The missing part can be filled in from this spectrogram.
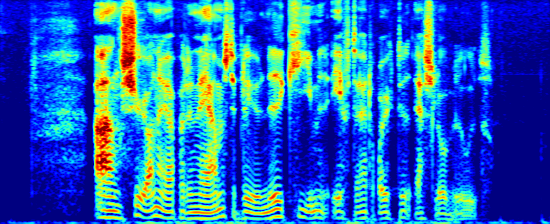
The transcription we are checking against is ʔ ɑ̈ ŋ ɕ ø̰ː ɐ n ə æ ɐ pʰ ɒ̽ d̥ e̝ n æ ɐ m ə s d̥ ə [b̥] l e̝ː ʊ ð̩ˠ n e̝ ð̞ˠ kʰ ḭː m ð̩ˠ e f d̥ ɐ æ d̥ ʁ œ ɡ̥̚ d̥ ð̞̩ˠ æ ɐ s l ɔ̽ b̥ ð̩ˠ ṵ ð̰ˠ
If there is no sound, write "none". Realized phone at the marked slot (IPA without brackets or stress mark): b̥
